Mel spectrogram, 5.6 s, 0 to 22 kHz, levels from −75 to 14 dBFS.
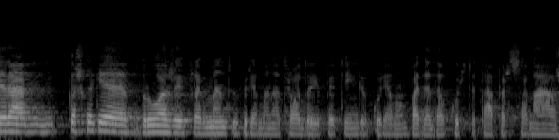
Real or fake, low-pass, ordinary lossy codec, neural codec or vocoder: real; 7.2 kHz; AAC, 24 kbps; none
